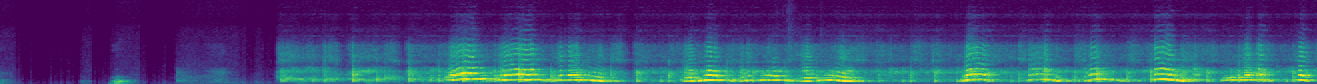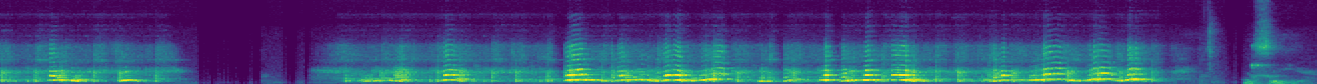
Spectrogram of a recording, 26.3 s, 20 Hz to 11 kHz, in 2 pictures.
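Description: Gillette tinfoil phonograph, hand-cranked, playing back a man's recorded voice from aluminum foil through its paper horn. The voice comes out thin, with no bass below about 500 Hz, over a steady hiss, in two long stretches with a brief break about halfway through.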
